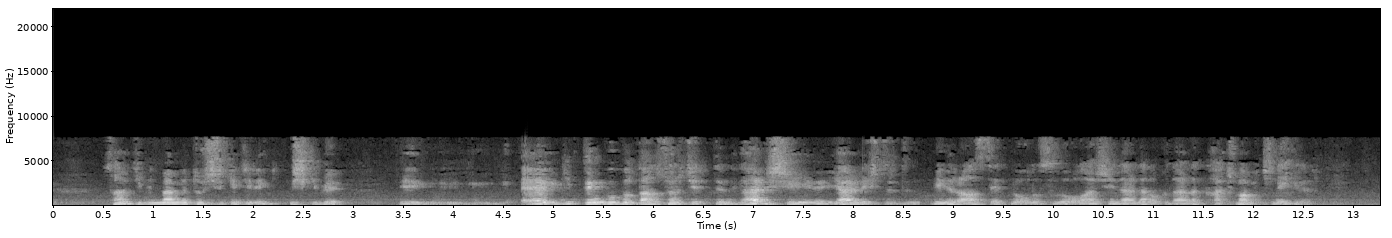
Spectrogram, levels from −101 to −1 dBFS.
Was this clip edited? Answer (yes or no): yes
